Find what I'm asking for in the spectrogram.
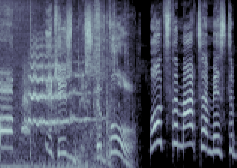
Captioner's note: tires screeching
